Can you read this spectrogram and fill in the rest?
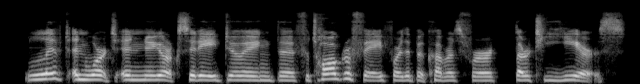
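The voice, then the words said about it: Slight Scottish accent. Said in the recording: “I am originally from Scotland, so if anybody hears a wee bit of a twang, that's the Scottish part of me coming out.”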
